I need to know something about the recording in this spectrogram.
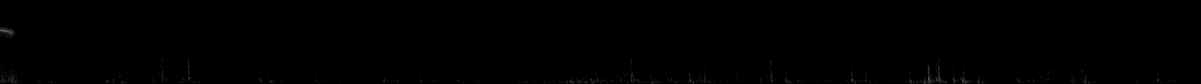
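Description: Footsteps thud and creak on wooden boards and stairs.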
